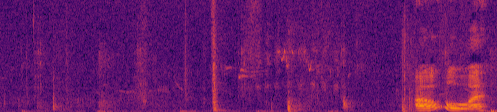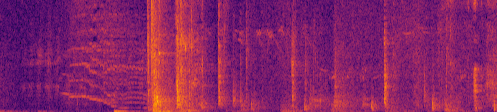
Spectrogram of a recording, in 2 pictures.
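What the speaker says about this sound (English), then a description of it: "Do you want to close the door?" A door is pushed shut with a solid thunk among softer knocks and bumps, while voices talk nearby.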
